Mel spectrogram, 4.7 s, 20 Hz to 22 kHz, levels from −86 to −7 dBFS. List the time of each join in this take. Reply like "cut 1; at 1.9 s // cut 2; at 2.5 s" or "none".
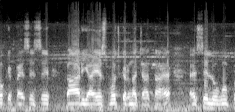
none

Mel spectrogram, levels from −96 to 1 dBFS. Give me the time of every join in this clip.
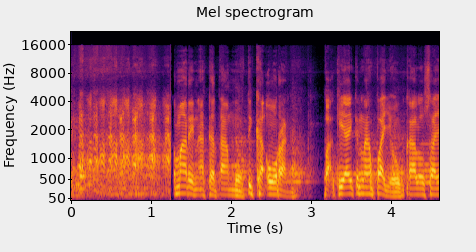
cut 1; at 1.2 s // cut 2; at 3.1 s

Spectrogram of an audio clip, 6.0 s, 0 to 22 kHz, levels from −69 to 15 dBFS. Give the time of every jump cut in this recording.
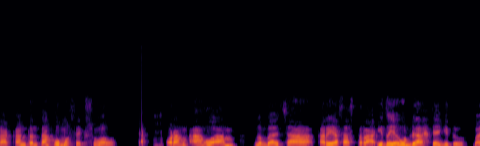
cut 1; at 1.9 s

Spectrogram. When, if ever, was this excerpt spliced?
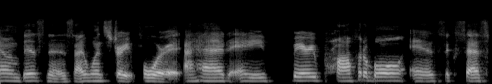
cut 1; at 1.8 s

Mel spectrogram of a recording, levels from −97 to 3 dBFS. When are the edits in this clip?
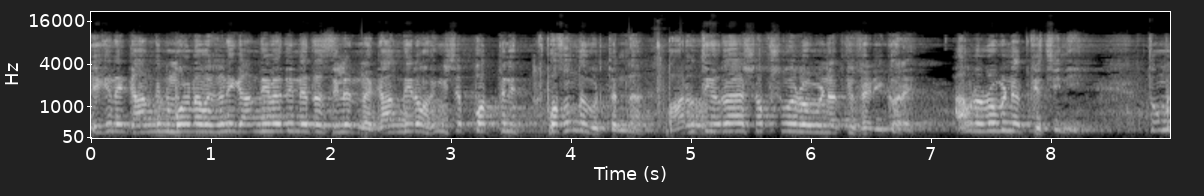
cut 1; at 4.7 s

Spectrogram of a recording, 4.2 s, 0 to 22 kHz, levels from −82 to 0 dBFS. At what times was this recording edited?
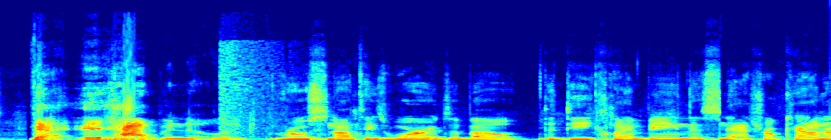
cut 1; at 1.3 s

